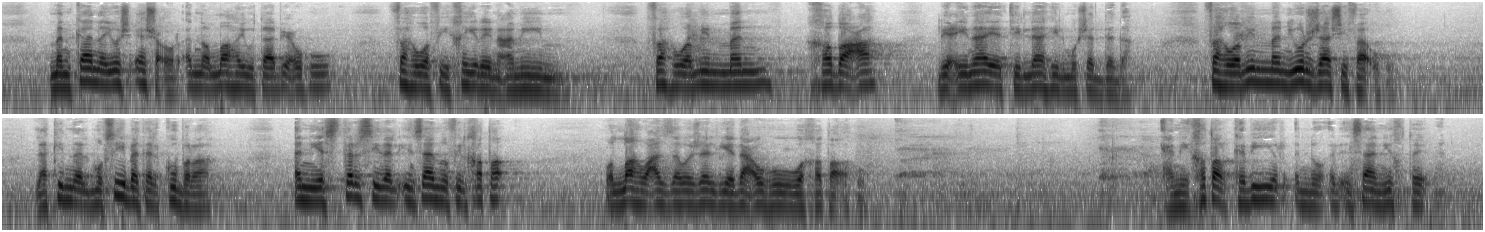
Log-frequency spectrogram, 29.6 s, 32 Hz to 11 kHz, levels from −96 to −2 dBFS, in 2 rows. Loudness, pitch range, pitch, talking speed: -17 LUFS, 115-145 Hz, 130 Hz, 80 wpm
